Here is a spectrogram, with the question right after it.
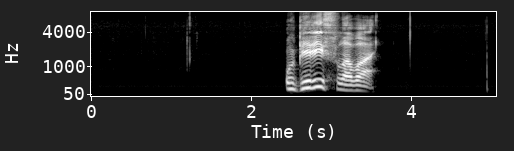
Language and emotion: Russian, angry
